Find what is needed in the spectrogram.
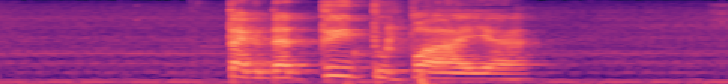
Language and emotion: Russian, angry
